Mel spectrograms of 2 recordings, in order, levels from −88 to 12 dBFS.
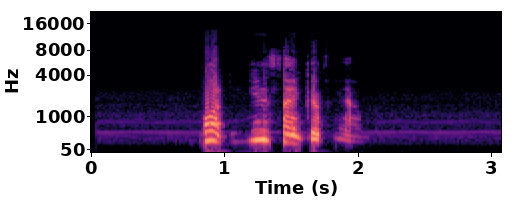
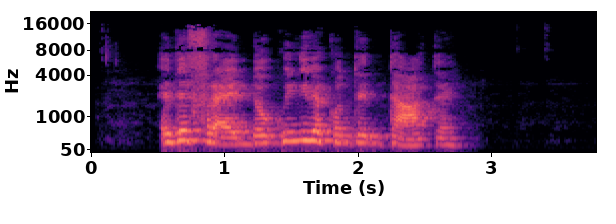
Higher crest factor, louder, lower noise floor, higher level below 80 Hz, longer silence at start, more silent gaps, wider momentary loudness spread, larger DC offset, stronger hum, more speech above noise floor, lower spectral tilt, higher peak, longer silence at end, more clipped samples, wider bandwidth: about the same, 16 dB vs 18 dB; first, -13 LUFS vs -17 LUFS; second, -57 dBFS vs -69 dBFS; about the same, -62 dBFS vs -58 dBFS; first, 0.85 s vs 0.5 s; neither; first, 20 LU vs 8 LU; neither; neither; second, 44 dB vs 52 dB; about the same, -5.5 dB/octave vs -4.5 dB/octave; about the same, 0 dBFS vs 0 dBFS; about the same, 1.15 s vs 1.05 s; neither; second, 8 kHz vs 16 kHz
